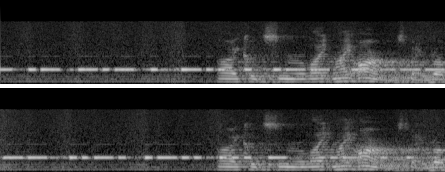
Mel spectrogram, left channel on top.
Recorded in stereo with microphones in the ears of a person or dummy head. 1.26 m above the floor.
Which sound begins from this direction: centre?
A man speaking, at 2.2 s.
